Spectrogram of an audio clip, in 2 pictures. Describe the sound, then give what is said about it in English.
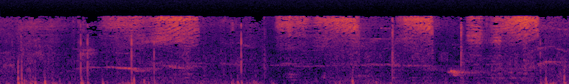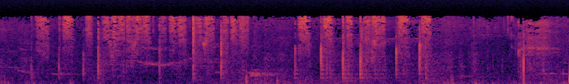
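Soft scratching and rubbing of someone sketching a very simple illustration, faint continuous strokes broken by small taps and scrapes throughout. “Just a very simple drawing.”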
